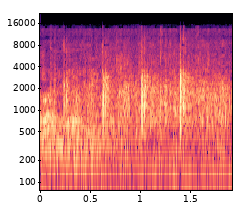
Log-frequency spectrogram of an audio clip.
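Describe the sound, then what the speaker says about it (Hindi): An audience at a Hindi talk or sermon claps, faint and distant, with a few sharper beats standing out from the soft patter. "अगर मानते हो तो ताली बजाइए।"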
